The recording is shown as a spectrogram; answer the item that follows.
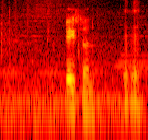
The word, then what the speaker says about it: Jacen: One of their kids was Anakin, then Jason. That's who you're thinking of. It wasn't a hard C.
